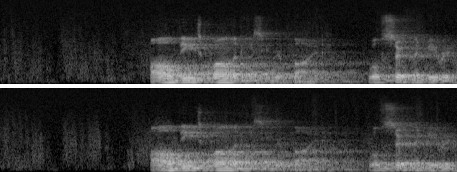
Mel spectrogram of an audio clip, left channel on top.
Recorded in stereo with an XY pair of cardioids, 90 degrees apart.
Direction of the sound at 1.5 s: 40° left.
